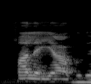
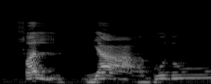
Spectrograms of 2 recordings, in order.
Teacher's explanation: ফাল, এখানে লামটাকে সাকিন করে রাখতে হবে যেন কলকলা না হয়। ফালে, ফালে ইয়াবুদু এরকম না, ফাল ইয়াবুদু, আইনটাকে রাইট দিবেন, দু একালে টানবেন।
